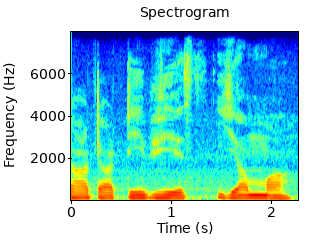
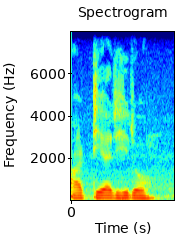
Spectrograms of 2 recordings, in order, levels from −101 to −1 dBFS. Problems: none marked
